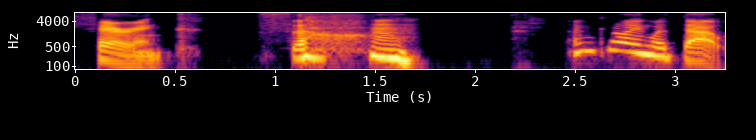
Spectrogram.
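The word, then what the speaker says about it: Ferenc: same way in everything it's f-e-r-e-n-c pharynx but in some documentaries I was watching they said faironek but there's no e between the n and the C and then others said pharynx so I'm going with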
